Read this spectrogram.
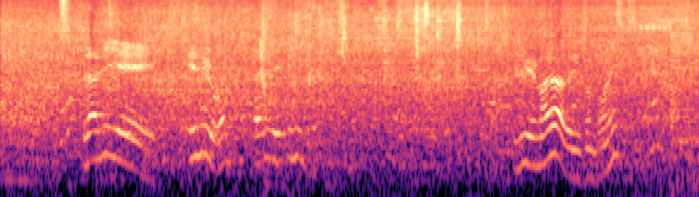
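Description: An elderly man talks cheerfully nearby.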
